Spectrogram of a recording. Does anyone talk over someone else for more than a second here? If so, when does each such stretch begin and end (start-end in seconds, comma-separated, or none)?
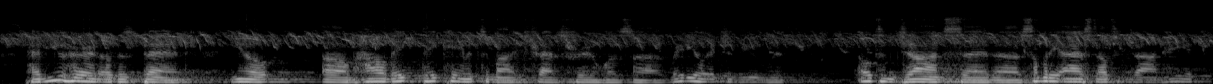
none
